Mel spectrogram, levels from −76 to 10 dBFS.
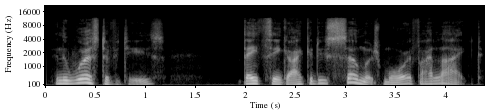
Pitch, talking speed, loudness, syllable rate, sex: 125 Hz, 230 wpm, -19 LUFS, 5.2 syllables/s, male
